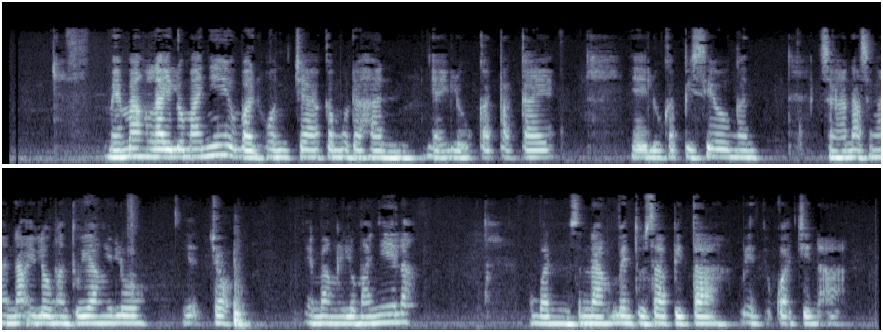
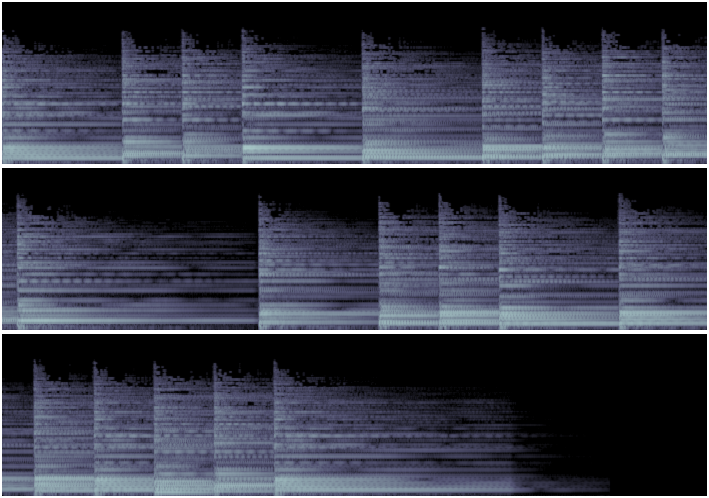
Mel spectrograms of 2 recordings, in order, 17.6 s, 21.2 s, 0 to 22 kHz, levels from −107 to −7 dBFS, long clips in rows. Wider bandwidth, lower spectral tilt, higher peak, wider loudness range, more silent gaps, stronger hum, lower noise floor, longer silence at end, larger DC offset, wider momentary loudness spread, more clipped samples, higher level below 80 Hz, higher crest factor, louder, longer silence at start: first, 11.5 kHz vs 10 kHz; first, -7.5 dB/octave vs -6 dB/octave; first, -2 dBFS vs -24 dBFS; about the same, 5 LU vs 6 LU; neither; neither; second, -55 dBFS vs -86 dBFS; second, 0.4 s vs 1.9 s; neither; about the same, 13 LU vs 13 LU; neither; about the same, -62 dBFS vs -66 dBFS; about the same, 18 dB vs 18 dB; first, -21 LUFS vs -42 LUFS; first, 0.5 s vs 0 s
